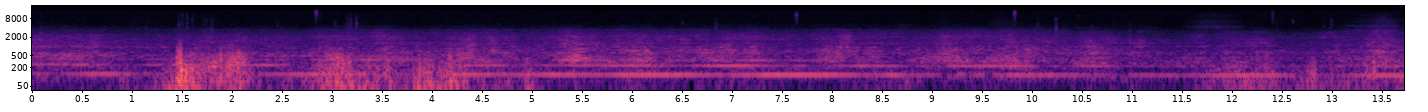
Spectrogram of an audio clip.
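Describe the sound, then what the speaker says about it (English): ATR 76 turboprop airliner departing Manchester Airport on a windy day, a steady distant propeller drone with a low humming tone and wind buffeting throughout. "First prop departure"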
